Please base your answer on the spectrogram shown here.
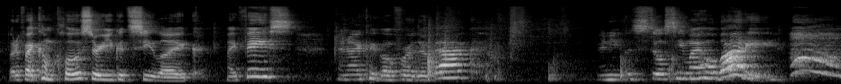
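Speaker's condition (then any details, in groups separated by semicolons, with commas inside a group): No condition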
